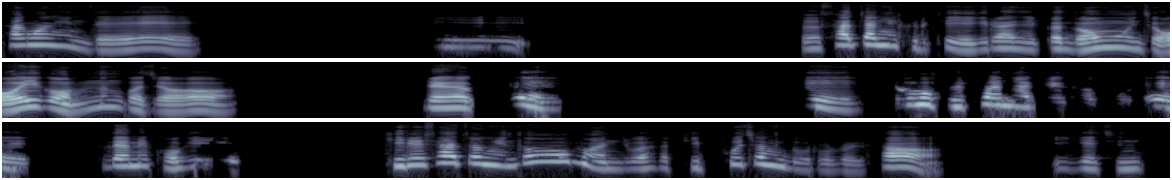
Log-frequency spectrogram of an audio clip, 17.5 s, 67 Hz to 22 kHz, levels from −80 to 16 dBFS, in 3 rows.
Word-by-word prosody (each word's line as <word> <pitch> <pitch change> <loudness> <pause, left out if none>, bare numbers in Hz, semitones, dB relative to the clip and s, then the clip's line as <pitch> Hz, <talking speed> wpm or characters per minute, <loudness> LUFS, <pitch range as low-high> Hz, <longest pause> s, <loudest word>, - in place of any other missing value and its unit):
상황인데 185 - -4 1.2
이 215 +2 -18 1.3
그 185 +1 -8
사장이 260 +3 +3
그렇게 200 -9 -12
얘기를 170 +6 -4
하니까 185 -1 -2
너무 185 +6 +1
인제 180 - -10
어이가 200 +7 +7
없는 205 +9 -3
거죠. 140 -3 0 0.9
그래 200 0 +6
갖 205 -1 +7 0.3
예. 195 -7 0 1.3
예. 175 -7 -2 0.2
너무 280 -1 +5
불편하게 220 -4 -1
가고 165 - -25
예 180 -7 -2 0.4
그다음에 240 +1 +1
거기 200 0 -8 0.9
길 255 +2 -1
사정이 310 -4 +3
너무 360 +2 0
안 175 -1 -5
좋아서 185 +2 -8
비포장도로라서 200 - -1 0.5
이게 180 0 -12
진 180 +1 -15
200 Hz, 235 characters per minute, -23 LUFS, 175-240 Hz, 1.3 s, 어이가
